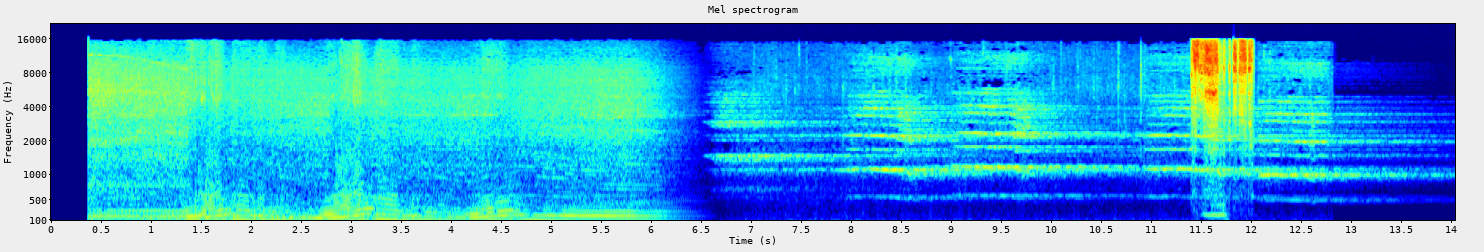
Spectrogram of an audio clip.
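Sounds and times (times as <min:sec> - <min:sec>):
car engine idling and revving: 0:00.4 - 0:06.5.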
